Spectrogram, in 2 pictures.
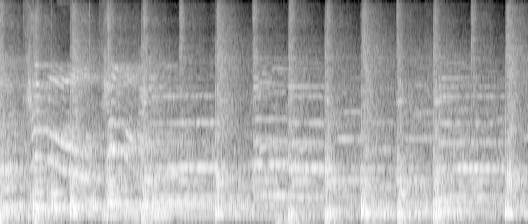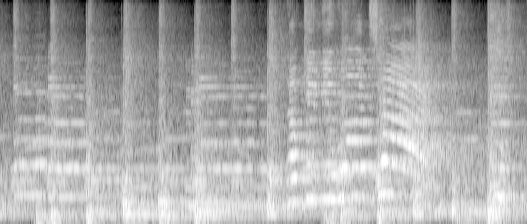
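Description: A live band playing, with drums keeping a steady beat under guitar, bass, keyboard and a singing voice. A sweeping run near the end leads into the close of the song.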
